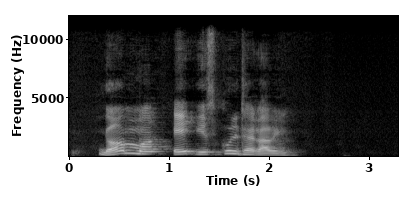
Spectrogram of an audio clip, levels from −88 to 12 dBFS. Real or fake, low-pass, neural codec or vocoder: fake; 10.8 kHz; autoencoder, 48 kHz, 32 numbers a frame, DAC-VAE, trained on Japanese speech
